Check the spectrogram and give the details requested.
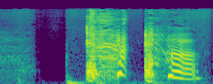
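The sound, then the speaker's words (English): Two quick coughs, one right after the other, muffled into an elbow covering the mouth, with a short throat-clearing quality and no talking. “I can't really demonstrate how to properly cough into your elbow because no one can see me, but I am covering my mouth with my elbow.”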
